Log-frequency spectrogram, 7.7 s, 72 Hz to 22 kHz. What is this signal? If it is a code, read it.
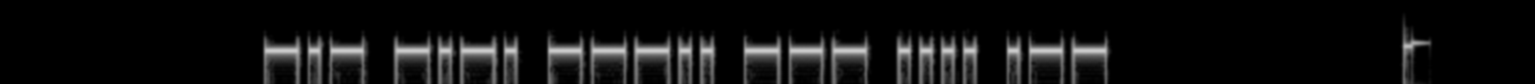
Morse code, heard as a keyed tone, about 22 wpm, 700 Hz. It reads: KC8OHW
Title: USA Call Signs Repeated 3x 22wpm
